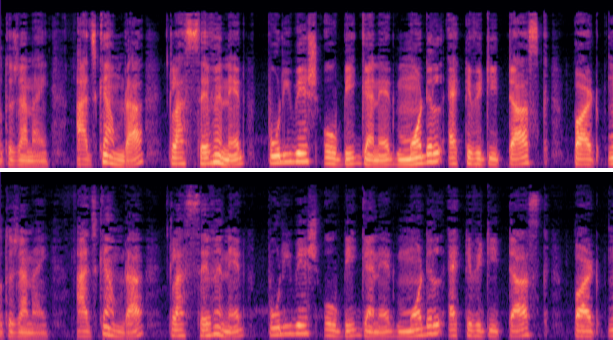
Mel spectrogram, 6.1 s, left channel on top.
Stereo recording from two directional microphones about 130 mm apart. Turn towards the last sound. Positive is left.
turn(degrees=50)  # may be behind; listen again after turning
